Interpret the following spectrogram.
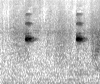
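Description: An electronic interval timer beeping twice, short high beeps about a second apart.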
